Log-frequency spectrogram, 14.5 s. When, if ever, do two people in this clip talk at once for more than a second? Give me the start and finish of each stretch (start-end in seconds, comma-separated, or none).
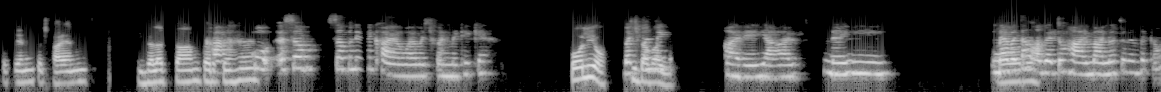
none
